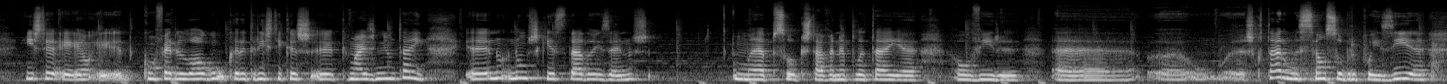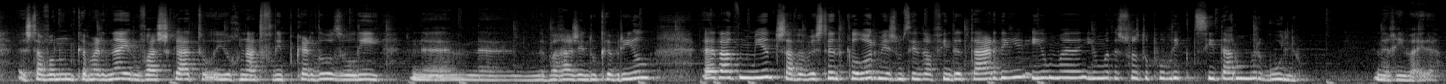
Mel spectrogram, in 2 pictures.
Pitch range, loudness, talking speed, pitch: 220-270 Hz, -16 LUFS, 175 wpm, 245 Hz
